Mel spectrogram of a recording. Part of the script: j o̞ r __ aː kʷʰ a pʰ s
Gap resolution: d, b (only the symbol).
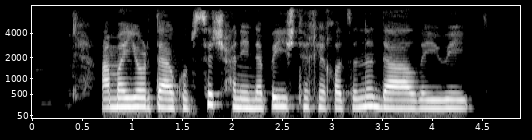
d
